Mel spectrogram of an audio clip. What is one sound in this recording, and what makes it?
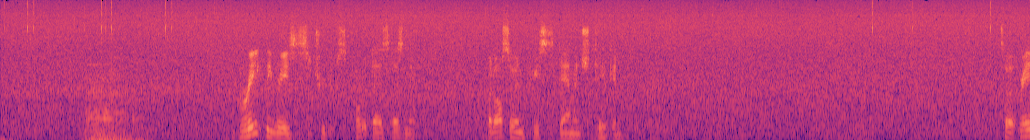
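Soft menu clicks sound as items are selected.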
